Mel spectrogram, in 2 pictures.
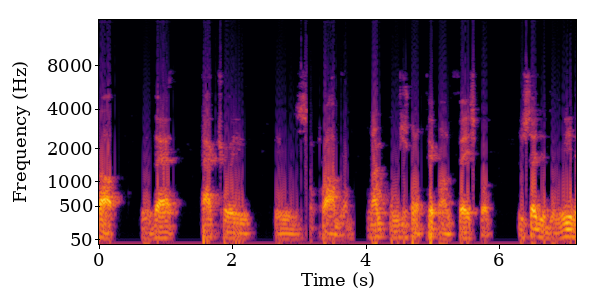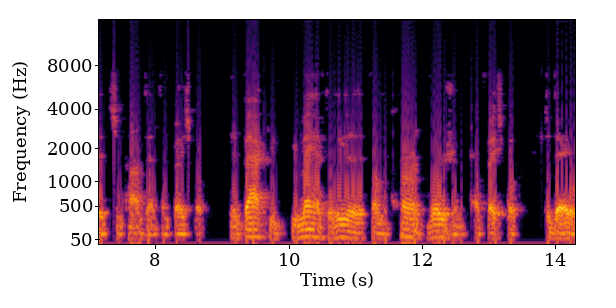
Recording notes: Open Forum in The Villages. A great listen, unfortunately with much lower sound quality.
